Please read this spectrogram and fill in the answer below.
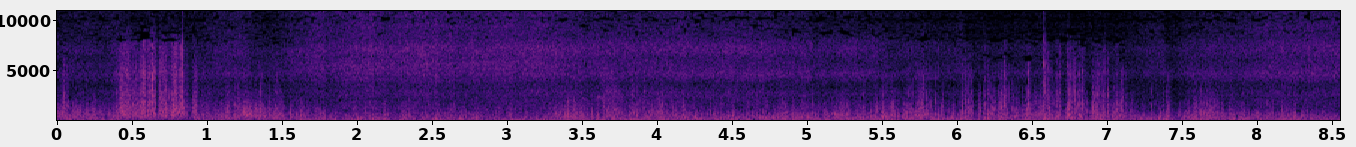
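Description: Strong monsoon wind buffeting a smartphone's microphone: loud, steady wind noise, with surf breaking on the shore beneath it.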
